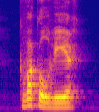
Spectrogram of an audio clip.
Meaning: unsteady, rainy weather
- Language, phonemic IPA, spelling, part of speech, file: Dutch, /ˈkwɑkəlwer/, kwakkelweer, noun, Nl-kwakkelweer.ogg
